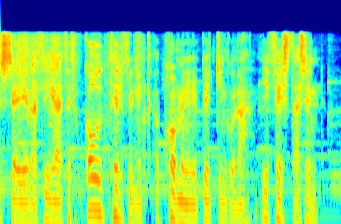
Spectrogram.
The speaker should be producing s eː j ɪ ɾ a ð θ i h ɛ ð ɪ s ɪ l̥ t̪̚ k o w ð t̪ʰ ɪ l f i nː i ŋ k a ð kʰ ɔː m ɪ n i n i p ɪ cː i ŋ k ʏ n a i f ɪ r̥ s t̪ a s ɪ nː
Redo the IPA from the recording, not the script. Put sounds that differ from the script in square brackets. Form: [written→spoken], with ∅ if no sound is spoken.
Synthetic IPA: s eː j ɪ ɾ a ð θ i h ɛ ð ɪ [s→f] ɪ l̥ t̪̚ k o w ð t̪ʰ ɪ l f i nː i ŋ k a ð kʰ ɔː m ɪ n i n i p ɪ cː i ŋ k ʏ n a i f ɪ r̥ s t̪ a s ɪ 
